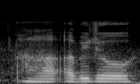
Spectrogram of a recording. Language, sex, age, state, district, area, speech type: Hindi, male, 60+, Rajasthan, Jodhpur, urban, spontaneous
